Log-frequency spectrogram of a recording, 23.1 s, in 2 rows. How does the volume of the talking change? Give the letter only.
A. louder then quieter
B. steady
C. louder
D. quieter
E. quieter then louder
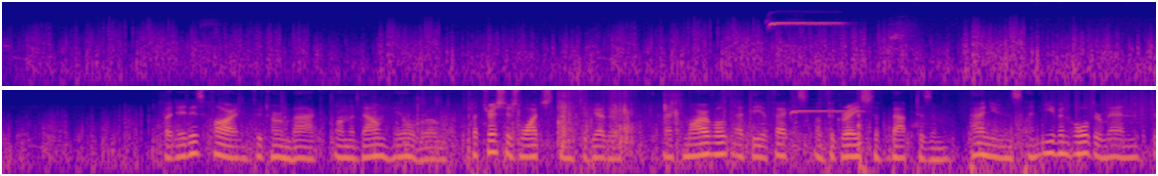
B.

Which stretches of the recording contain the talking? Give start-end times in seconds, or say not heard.
13.2-23.0.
